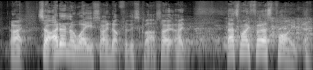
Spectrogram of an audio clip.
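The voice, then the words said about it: British accent. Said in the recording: “a British accent”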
